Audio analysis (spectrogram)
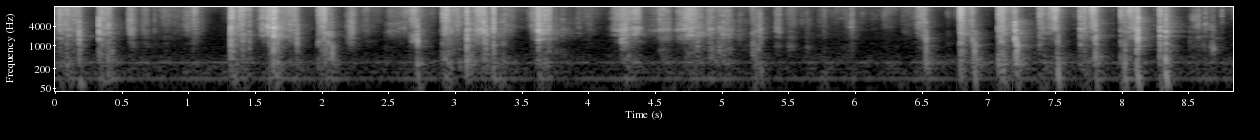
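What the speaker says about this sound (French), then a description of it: "je vais vous tirer une carte en plus" Tarot cards from a Trinity Tarot deck shuffled and drawn by hand, a close run of crisp riffling and sliding bursts with short pauses between them.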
